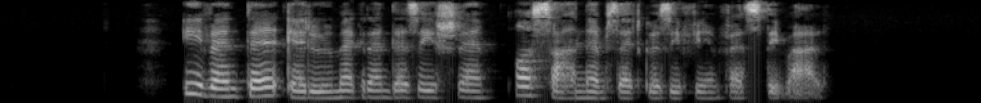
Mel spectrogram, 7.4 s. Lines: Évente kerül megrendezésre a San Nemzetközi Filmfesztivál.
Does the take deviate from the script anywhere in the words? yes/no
no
